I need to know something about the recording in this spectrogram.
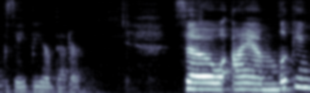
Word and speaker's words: Zapier: to be using zapier and i know it's pronounced zapier and i'm going to say zaps not zapes but i just like zapier better so i am looking for any time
